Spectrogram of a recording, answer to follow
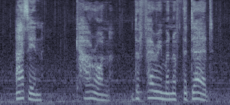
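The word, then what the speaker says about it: Charon: Only your pronunciation is a little off. The name you heard wasn't Karen. It was C H A R O N. As in Caron, the ferryman of the dead.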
